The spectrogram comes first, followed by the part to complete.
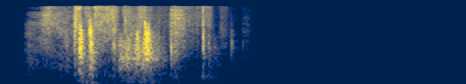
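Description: Short swoosh transition sound effect, about a second long, swelling twice.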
